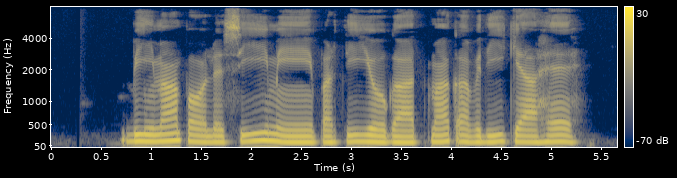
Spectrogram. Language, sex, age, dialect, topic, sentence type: Hindi, male, 18-24, Hindustani Malvi Khadi Boli, banking, question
